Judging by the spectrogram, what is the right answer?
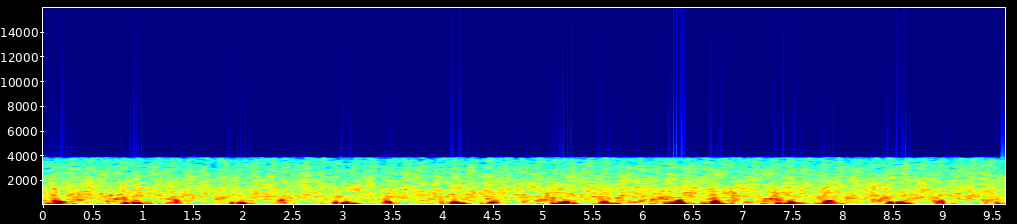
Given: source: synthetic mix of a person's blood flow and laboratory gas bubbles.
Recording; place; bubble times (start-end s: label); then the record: Doppler ultrasound of blood flow; precordium
7.83-7.89 s: bubbles
From the record:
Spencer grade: 1 (occasional bubble signal discernible with the cardiac motion signal, with majority of cardiac periods free of bubbles); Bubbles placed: anywhere in the cardiac cycle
